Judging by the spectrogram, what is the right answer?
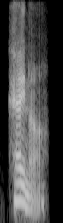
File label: "henna", Indian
